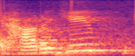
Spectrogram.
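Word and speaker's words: Jáuregui: Okay, my name is Howdegui, Jauregui, the little accent on the A.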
